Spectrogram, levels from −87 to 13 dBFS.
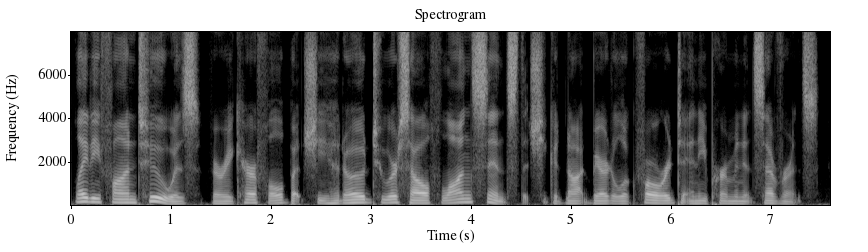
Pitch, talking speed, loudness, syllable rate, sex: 120 Hz, 205 wpm, -20 LUFS, 5.5 syllables/s, male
